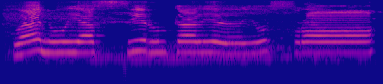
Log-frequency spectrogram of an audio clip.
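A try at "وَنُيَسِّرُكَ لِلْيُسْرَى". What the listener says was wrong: Yiruka lil wa nuyassiruka. Ro yang terakhir sudah tebal, ro yang pertama belum tebal. Wa nuyassiruka lil yusra. Wanuyasiru tipis tebal tipis ya. Jadi si-nya tipis, ro-nya mau tebal, kaf-nya dia tipis lagi, tipis lil yusro. Nah, dari ro yang terakhir dia mau tebal lagi gitu sih.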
